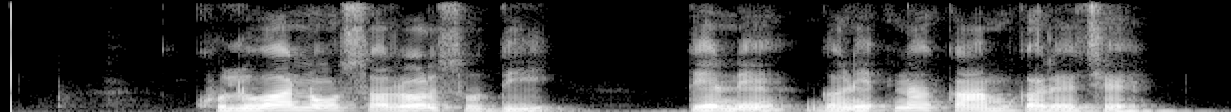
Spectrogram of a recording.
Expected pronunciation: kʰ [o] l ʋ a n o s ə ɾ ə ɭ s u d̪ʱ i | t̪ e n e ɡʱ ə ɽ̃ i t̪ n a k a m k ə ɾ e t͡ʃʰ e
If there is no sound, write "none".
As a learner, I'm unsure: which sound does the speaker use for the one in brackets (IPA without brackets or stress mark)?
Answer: u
